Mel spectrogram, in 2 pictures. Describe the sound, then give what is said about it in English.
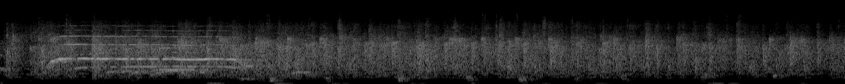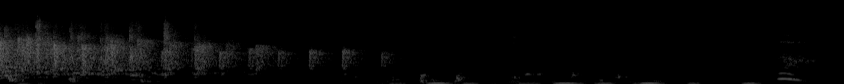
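Audience applause welcoming a poet to the stage at a reading: dense, steady clapping holds strong for about ten seconds, then thins out and fades into a few scattered claps. “Please join me in welcoming Miss Laura Roque to the stage.”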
